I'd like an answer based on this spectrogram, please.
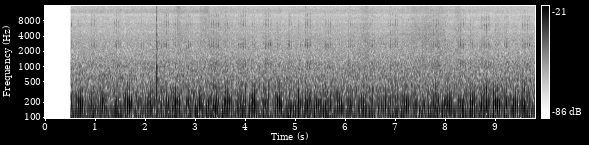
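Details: Domestic cat purring contentedly while relaxing, recorded up close: after a brief silent start, a steady low rumbling purr with rapid even pulses continues throughout, soft and unbroken.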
